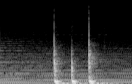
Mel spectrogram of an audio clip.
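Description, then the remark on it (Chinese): Three quick, sharp knocks on an office door in a fast, even rhythm, each a hard wooden thud. The knocking is hurried and urgent, with no voices. “这个时候，办公室的门响起了一阵急促的敲门声。”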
